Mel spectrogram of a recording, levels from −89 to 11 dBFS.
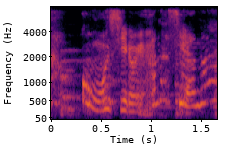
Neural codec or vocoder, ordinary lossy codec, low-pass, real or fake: vocoder, 22.05 kHz, 80 mel bands, HiFi-GAN; Opus, 64 kbps; 7.2 kHz; fake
